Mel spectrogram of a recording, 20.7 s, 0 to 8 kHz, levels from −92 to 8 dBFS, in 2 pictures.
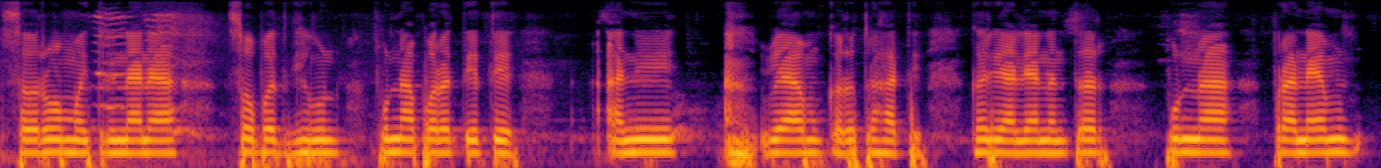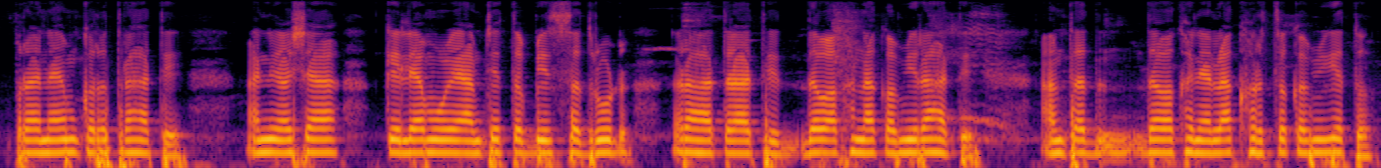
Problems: none marked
